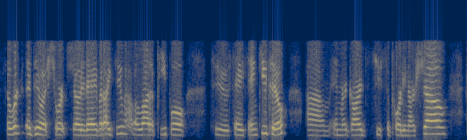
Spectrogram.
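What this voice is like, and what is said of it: Hoarse, strained voice. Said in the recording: “I have lost my voice.”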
